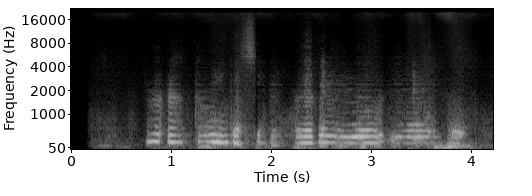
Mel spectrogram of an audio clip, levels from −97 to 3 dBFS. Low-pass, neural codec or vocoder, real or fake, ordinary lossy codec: 19.8 kHz; codec, 44.1 kHz, 0.9 kbps, DAC; fake; none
